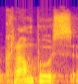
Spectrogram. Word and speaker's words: Krampus: if you don't know who Krampus, that's a correct pronunciation there.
